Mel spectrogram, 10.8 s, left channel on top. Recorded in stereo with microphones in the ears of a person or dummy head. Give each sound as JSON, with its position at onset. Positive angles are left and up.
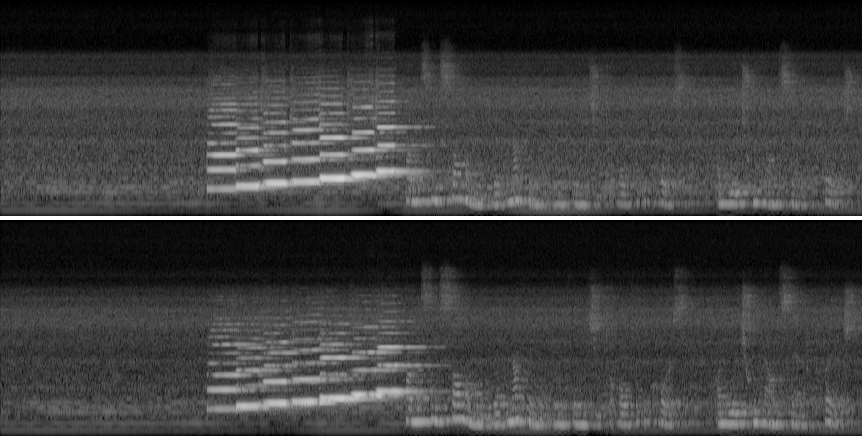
{"t": 2.6, "sound": "a flute", "side_deg": 65, "distance_m": 0.7}
{"t": 5.0, "sound": "a woman speaking", "side_deg": 5, "distance_m": 1.1}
